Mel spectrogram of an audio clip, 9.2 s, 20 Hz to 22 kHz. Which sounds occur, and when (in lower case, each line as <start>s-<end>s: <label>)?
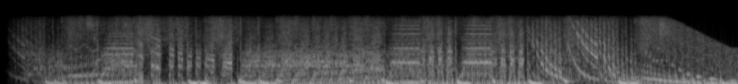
0.0s-9.2s: music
